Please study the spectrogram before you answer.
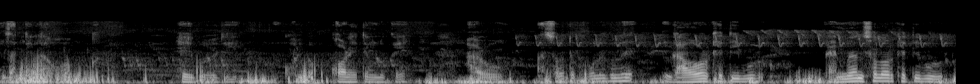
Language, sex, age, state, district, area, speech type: Assamese, male, 45-60, Assam, Udalguri, rural, spontaneous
